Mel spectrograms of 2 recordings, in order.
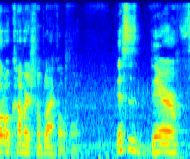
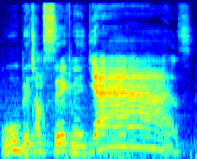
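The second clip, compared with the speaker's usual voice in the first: imitating YouTube girls; 3 semitones higher, much slower than usual. Mocking the girls' YouTube videos, shouted diva squeal. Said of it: "they be like".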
